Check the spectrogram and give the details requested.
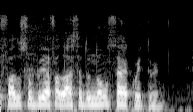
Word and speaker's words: non sequitur: Ele diz que é non sequitur e depois ele fala non sequitur.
